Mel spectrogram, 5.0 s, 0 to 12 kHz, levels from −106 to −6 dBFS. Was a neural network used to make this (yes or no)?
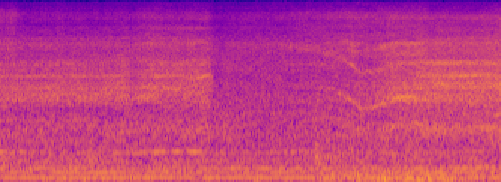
yes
